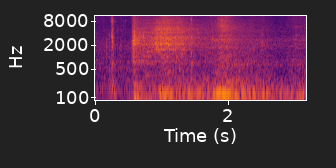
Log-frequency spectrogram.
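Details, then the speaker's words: 1967 Chevrolet C10: quick crank, catches right away without much effort and settles into a steady, even idle with no misses or knocks; a good runner. "take a whole lot to start it. Tell it's a good runner."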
